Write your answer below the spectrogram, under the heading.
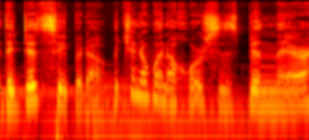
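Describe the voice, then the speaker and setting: Music plays in the background. A woman with an American accent speaks at a moderate pace. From United States. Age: 80s+. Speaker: Japanese American internment survivor. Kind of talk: interview answer.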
